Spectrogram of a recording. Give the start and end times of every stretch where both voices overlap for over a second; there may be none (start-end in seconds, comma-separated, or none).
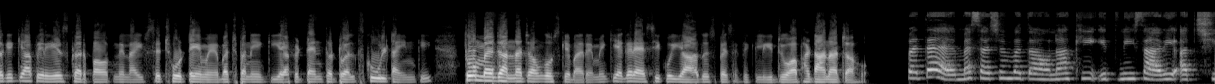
none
